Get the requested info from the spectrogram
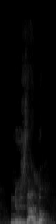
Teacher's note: we've got a consonant and a vowel, so we link them with, you guessed it, the Z sound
